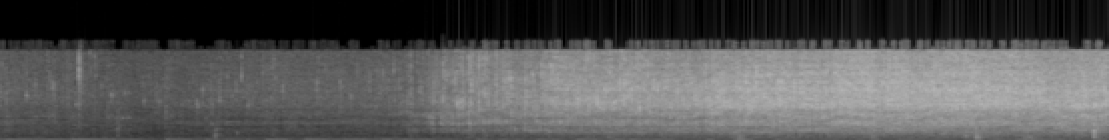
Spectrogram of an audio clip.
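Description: Onions and tomatoes sizzle and fry in a pan for an Italian Swiss chard and beans dish, starting as a low crackle under kitchen noise and growing into a loud, steady hiss of steam and spitting oil.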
